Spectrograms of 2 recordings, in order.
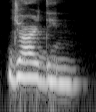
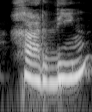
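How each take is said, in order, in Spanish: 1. El primer sonido es un sonido j que suena extranjero. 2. El primer sonido es el sonido j español. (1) "frecuentemente dicen jardín" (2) "aprenden la palabra jardín"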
